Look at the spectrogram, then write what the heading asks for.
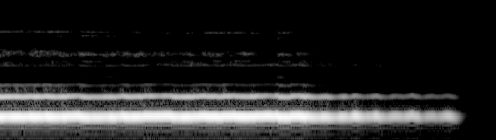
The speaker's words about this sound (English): So keeping your lips closed as you reach the end of the hum sound. Taking another deep breath in. Hum. And observe how it feels. We'll do it one more time. Breathing in. And exhale. Hum.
